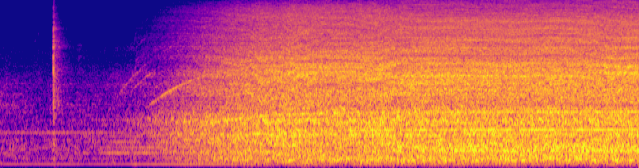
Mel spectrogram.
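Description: An Oreck vacuum cleaner motor starts with a click, then spins up over about two seconds into a loud, steady broadband whine and roar that holds with no talking.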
